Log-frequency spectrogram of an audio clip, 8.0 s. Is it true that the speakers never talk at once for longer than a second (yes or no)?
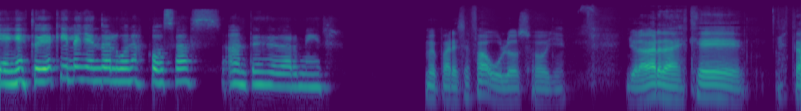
yes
